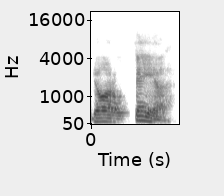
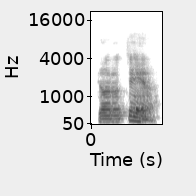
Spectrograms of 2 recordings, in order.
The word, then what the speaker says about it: Dorotea: There is the example of putting the stress as 2 separate syllables, the E-A at the end, break it in half. And so the stress goes next to the last, and we say Dorotea, Dorotea.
